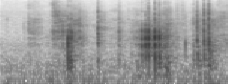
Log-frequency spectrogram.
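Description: Paper rustling and crinkling as the pages of a hardcover picture book are handled and turned, in a few short bursts.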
